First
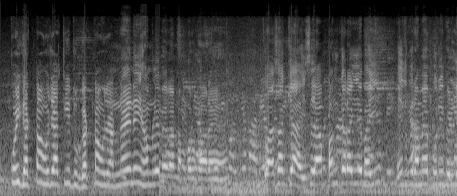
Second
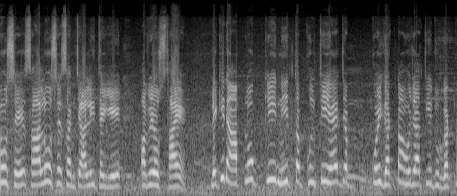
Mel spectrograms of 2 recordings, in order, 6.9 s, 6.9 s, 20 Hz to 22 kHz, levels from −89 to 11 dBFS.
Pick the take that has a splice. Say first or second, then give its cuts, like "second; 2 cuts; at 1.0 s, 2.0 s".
first; 1 cut; at 2.4 s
